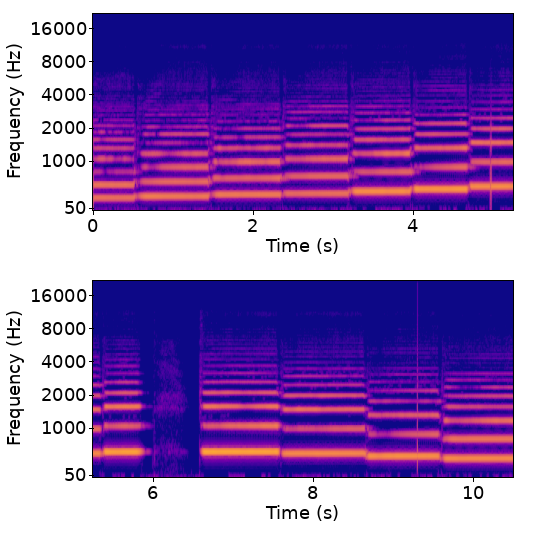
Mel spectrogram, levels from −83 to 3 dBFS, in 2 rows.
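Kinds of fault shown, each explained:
Block of digital silence: two brief dropouts, about 10 ms at 4.96 s and about 2 ms at 9.30 s, each too short to register as silence and heard as a tick or dip. The audio stops and restarts abruptly, a run of zeros standing in for the signal, typically when the output buffer isn't filled in time.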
